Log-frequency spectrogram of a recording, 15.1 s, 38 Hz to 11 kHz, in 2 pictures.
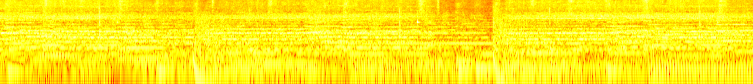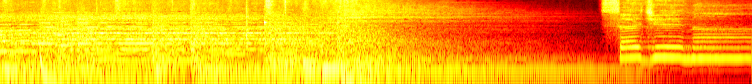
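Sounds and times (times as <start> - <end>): wordless vocals over orchestra: 0.0 - 12.2.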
